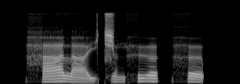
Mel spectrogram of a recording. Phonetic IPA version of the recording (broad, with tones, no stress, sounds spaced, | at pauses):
h aː˨˦ l aː˧˩ j t͡ɕ ə̤˨˩ n h ɨ˧ ə̯ | h ə˨˩ p̚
